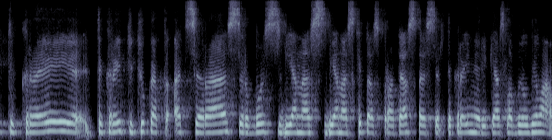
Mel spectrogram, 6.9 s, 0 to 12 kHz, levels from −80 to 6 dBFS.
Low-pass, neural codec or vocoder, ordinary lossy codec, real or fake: 9.9 kHz; none; Opus, 16 kbps; real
